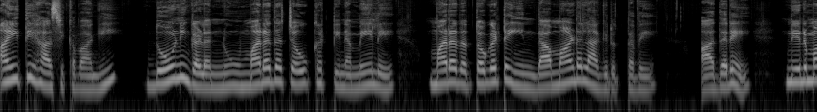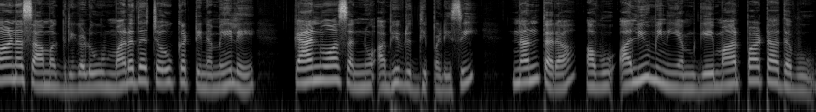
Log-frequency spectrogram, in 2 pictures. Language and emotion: Kannada, neutral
